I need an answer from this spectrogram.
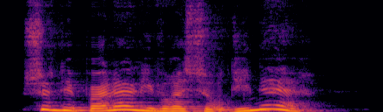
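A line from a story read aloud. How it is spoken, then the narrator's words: Teenage boy exclaiming. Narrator (French): s'écria l'adolescent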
